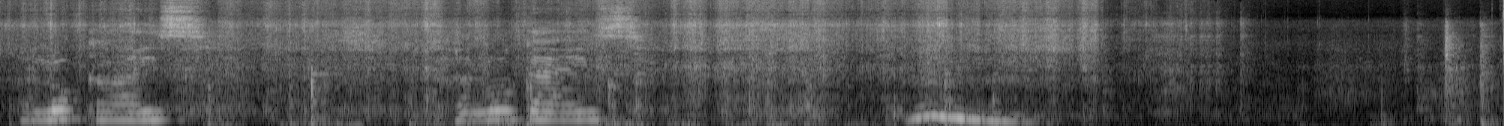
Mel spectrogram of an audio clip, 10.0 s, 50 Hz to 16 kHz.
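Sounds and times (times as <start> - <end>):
person humming: 6.0 - 6.9.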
